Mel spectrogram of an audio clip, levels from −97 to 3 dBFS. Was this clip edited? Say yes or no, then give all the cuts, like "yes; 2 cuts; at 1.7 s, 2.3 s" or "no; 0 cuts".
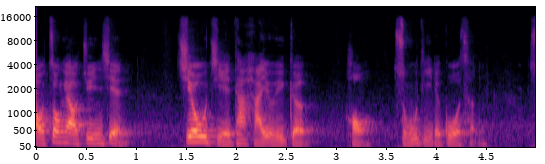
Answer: no; 0 cuts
